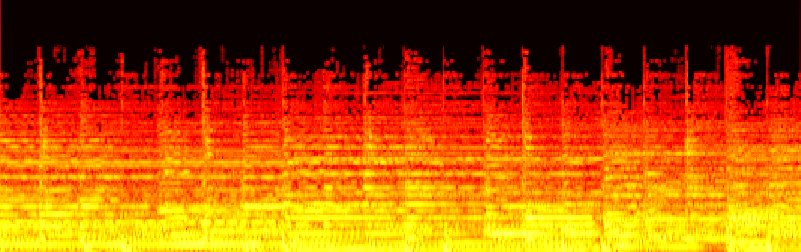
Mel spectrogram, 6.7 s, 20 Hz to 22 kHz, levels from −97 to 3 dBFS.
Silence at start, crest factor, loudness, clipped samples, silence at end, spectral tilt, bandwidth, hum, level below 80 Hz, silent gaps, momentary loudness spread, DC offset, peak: 0 s; 14 dB; -17 LUFS; under 0.1%; 0 s; -7 dB/octave; 11 kHz; none; -24 dBFS; none; 3 LU; under 0.1%; -2 dBFS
